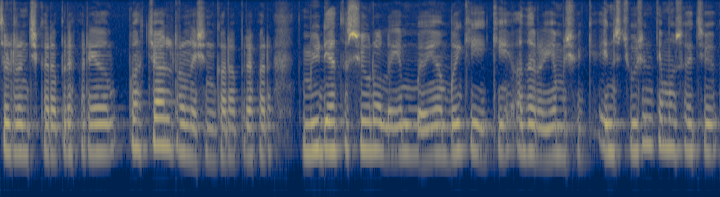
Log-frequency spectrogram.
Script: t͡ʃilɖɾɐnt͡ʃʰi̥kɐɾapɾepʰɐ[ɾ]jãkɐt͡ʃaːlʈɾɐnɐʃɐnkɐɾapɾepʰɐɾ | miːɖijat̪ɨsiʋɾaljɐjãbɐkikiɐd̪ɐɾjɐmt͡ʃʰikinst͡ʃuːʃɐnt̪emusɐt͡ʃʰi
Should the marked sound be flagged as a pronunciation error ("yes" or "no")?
no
